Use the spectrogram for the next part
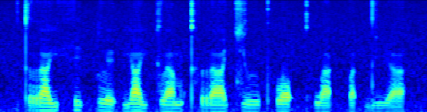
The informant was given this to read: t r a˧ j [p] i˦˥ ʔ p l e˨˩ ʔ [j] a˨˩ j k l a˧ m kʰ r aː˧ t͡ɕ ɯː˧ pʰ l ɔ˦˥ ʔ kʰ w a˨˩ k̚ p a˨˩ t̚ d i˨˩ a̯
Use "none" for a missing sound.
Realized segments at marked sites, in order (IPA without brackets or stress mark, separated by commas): h, j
